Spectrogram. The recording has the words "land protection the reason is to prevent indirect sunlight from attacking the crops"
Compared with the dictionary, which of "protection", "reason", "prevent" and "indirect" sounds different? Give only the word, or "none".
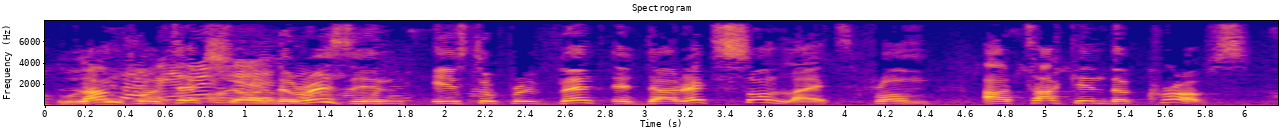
indirect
